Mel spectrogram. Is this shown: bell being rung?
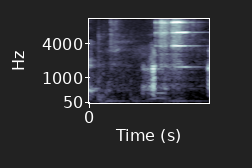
yes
